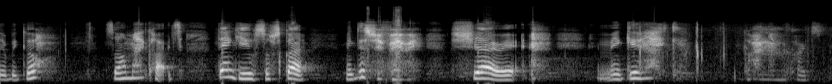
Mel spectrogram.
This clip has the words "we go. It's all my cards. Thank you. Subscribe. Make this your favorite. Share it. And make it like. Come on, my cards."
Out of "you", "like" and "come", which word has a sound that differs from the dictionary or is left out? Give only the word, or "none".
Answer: come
